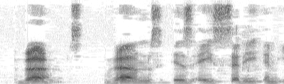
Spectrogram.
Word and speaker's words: Worms: about it in class lunchtime a diet of worms well not really it's not pronounced diet it's D it and D it is a meeting a parliament a conference as it were and it's not worms it's firms firms is a city in eastern Germany where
